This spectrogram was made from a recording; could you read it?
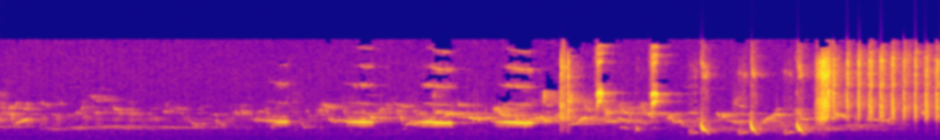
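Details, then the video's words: Little pied flycatcher in gacor song with a dense, varied fill-in: soft high warbling whistles, then loud sharp chips and descending notes in quick succession, ending in a fast rattle. "Sikatan Londo Gacor isian MEWAH MASTERAN semua BURUNG TEMBAKAN RAPAT"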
